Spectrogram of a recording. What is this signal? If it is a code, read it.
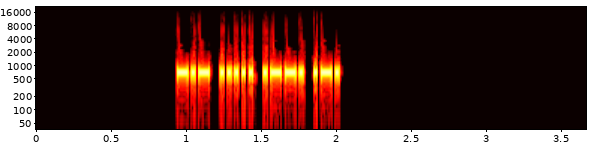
Morse code, heard as a keyed tone, about 53 wpm, 700 Hz. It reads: K5PR
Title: USA Call Signs - 4 Characters - 50wpm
